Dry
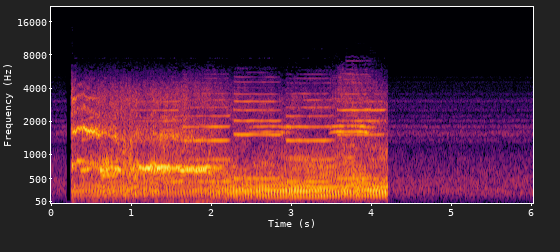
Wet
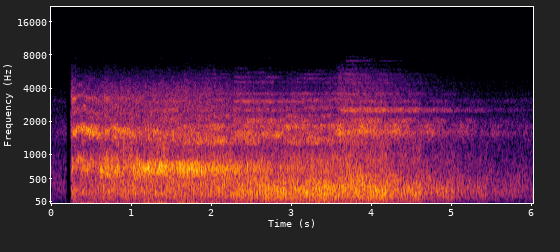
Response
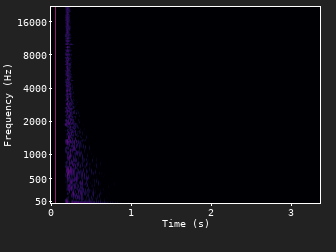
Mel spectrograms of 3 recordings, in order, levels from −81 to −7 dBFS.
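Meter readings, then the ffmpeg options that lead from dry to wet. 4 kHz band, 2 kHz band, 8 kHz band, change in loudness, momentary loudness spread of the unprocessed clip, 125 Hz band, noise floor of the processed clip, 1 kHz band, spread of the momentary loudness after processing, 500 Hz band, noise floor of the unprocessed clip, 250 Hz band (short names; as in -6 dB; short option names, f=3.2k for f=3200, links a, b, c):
-4.5 dB, -4.5 dB, n/a, -4.5 dB, 4 LU, -2.0 dB, -47 dBFS, -4.0 dB, 15 LU, -3.5 dB, -44 dBFS, -5.0 dB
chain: -filter_complex "[0:a]asplit=2[a][b];[b]adelay=416,lowpass=f=4.6k:p=1,volume=-3.5dB,asplit=2[c][d];[d]adelay=416,lowpass=f=4.6k:p=1,volume=0.49,asplit=2[e][f];[f]adelay=416,lowpass=f=4.6k:p=1,volume=0.49,asplit=2[g][h];[h]adelay=416,lowpass=f=4.6k:p=1,volume=0.49,asplit=2[i][j];[j]adelay=416,lowpass=f=4.6k:p=1,volume=0.49,asplit=2[k][l];[l]adelay=416,lowpass=f=4.6k:p=1,volume=0.49[m];[a][c][e][g][i][k][m]amix=inputs=7:normalize=0,afftfilt=real='hypot(re,im)*cos(2*PI*random(0))':imag='hypot(re,im)*sin(2*PI*random(1))':win_size=512:overlap=0.75,aeval=exprs='0.447*(cos(1*acos(clip(val(0)/0.447,-1,1)))-cos(1*PI/2))+0.0631*(cos(2*acos(clip(val(0)/0.447,-1,1)))-cos(2*PI/2))':c=same"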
